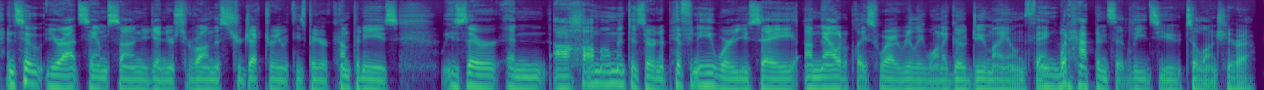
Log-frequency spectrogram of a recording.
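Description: A man hosting an interview, asking probing, brisk questions about a guest's career. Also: low voice, vocal fry, a little mellow, no room sound, clean studio sound. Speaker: interview host.

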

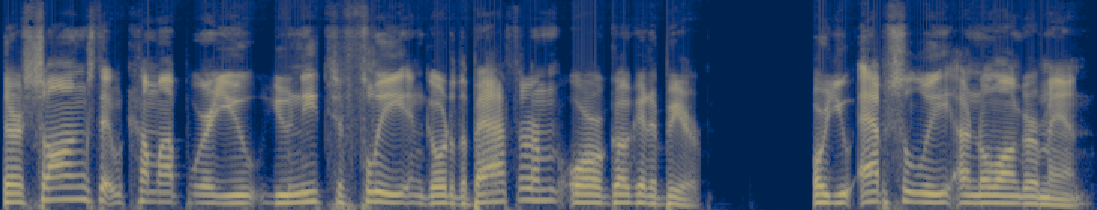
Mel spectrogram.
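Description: A man hosting talk radio from a studio, jumping into high, mocking tones and tripping over his words. His voice is smooth and clear, recorded dry and close. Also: fairly quick, dry recording. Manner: animated and sarcastic, full of fillers and restarts. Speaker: fill-in radio talk show host. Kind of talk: casual talk radio commentary.

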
